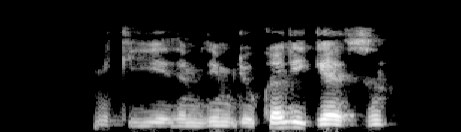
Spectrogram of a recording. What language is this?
Kabyle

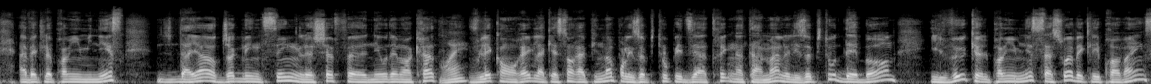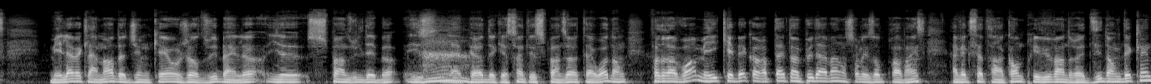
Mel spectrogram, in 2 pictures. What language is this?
French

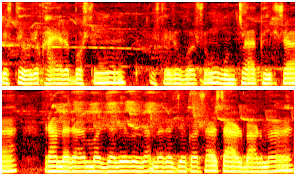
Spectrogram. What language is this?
Nepali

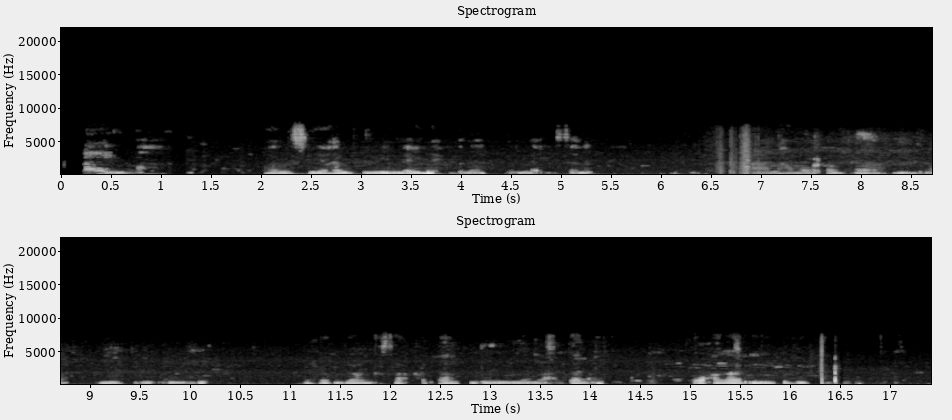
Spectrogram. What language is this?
Somali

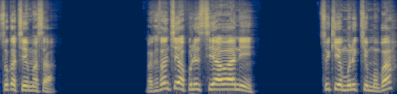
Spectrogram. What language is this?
Hausa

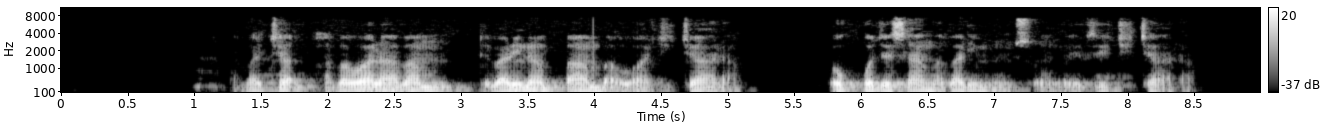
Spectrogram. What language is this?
Ganda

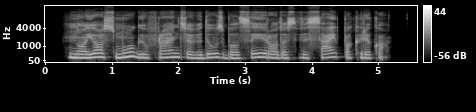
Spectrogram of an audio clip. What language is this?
Lithuanian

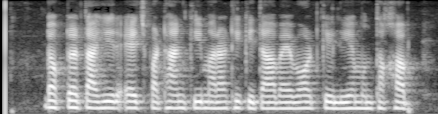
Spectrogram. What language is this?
Urdu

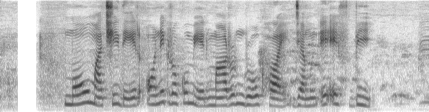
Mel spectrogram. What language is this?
Bangla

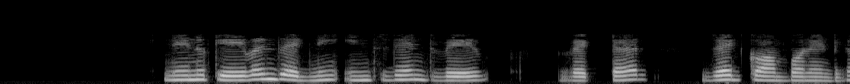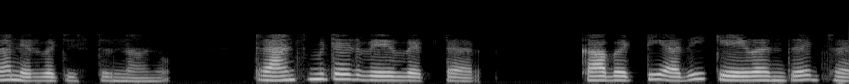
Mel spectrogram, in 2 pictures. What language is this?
Telugu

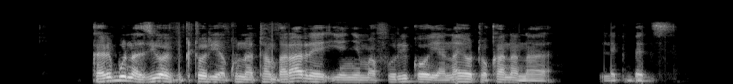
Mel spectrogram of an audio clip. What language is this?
Swahili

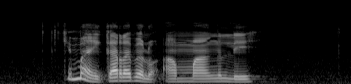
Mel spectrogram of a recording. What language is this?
Northern Sotho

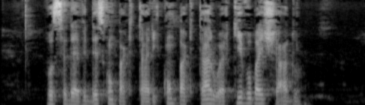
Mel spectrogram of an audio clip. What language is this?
Portuguese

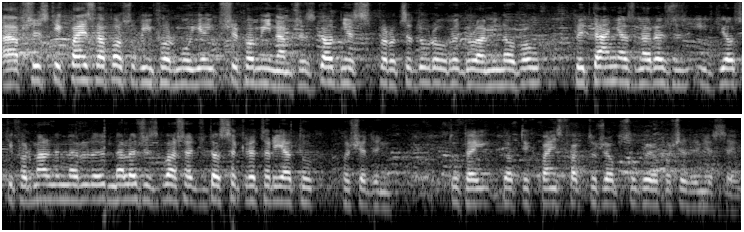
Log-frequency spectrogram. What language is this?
Polish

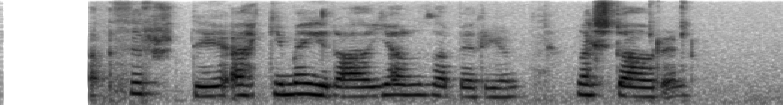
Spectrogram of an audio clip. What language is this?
Icelandic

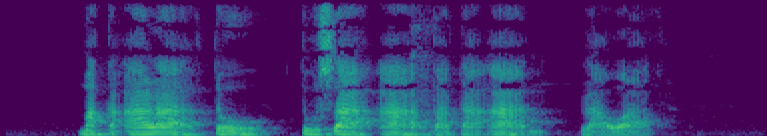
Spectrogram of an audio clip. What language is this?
Sakizaya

